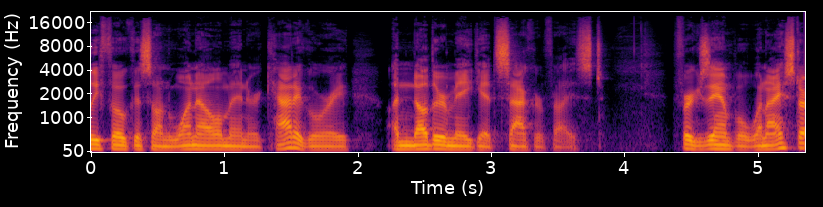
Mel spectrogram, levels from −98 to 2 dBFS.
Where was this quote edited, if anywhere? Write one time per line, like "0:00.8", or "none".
none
